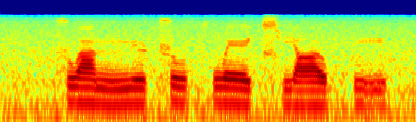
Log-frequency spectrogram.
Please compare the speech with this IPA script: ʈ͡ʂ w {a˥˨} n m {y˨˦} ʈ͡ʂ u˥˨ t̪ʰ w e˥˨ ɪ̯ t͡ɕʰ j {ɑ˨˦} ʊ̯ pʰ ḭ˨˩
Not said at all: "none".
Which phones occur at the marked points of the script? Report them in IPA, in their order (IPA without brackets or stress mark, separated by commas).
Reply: a˥˨, y˨˦, ɑ˨˦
